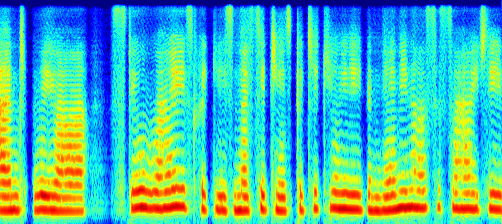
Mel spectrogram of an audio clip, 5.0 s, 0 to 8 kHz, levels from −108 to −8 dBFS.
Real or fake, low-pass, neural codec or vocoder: fake; 7.2 kHz; codec, 16 kHz, 0.5 kbps, FreqCodec, smaller model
